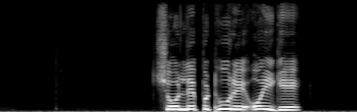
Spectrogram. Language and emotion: Dogri, neutral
